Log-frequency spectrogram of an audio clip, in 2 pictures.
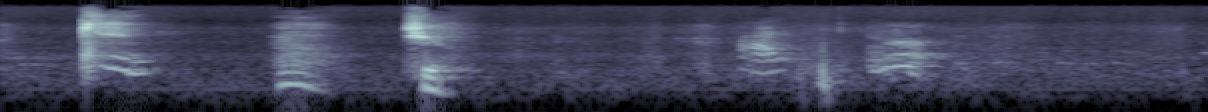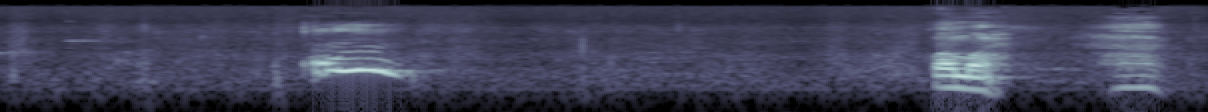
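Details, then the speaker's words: Child's fake, imitated sneezes (not real): several brief sneeze-like bursts with short voiced "chew" sounds between them, in a small room. "Show me how you sneeze. Chew. Is that how your brother sneezes? Chew."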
